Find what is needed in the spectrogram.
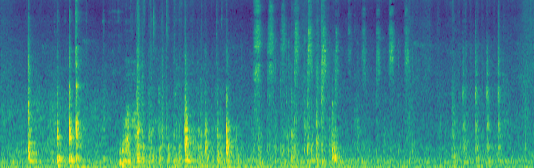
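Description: Irregular clicks, knocks and scrapes of hands working at the wire terminals of a changeover switch in a metal enclosure, with a run of lighter, sharper ticks about five seconds in.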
